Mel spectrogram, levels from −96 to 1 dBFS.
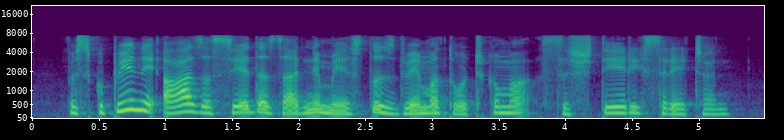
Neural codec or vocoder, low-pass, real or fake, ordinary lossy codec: none; 7.2 kHz; real; none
